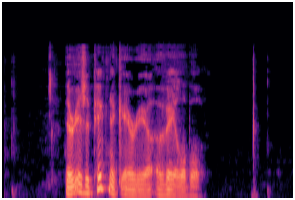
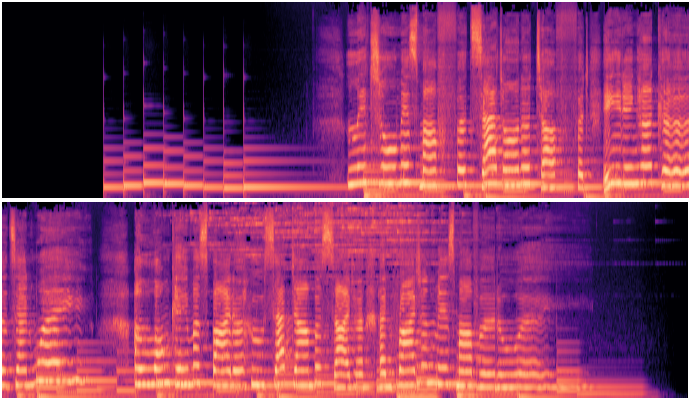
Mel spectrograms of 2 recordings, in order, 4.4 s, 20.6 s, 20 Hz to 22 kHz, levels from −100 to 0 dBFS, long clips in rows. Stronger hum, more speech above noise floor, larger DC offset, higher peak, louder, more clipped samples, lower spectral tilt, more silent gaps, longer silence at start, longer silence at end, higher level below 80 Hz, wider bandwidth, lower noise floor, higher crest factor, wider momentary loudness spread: neither; first, 64 dB vs 46 dB; neither; second, -6 dBFS vs 0 dBFS; second, -24 LUFS vs -13 LUFS; neither; first, -6 dB/octave vs -3.5 dB/octave; neither; second, 0.7 s vs 1.5 s; first, 1.4 s vs 0.7 s; second, -58 dBFS vs -34 dBFS; second, 9.2 kHz vs over 20 kHz; first, -87 dBFS vs -58 dBFS; first, 20 dB vs 14 dB; first, 25 LU vs 15 LU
